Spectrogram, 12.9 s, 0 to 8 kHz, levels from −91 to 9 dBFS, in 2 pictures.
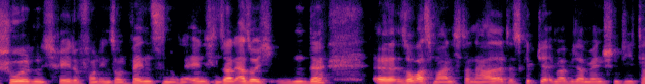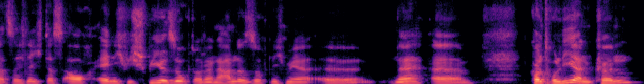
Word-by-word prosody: Schulden, 155 -2 +4
ich 120 - -8
rede 140 -1 0
von 125 +1 -6
Insolvenzen 130 +3 -1
oder 120 +1 -7
ähnlichen 140 -3 -2
Sachen, 150 0 +6
also 150 +1 +5
ich 150 - -1
ne, 155 +3 0 0.5
äh, 155 0 +5
sowas 170 -1 +4
meine 125 +1 -2
ich - - -11
dann 130 -3 -6
halt. 145 +6 0
Es 140 - -7
gibt 170 0 -8
ja 155 - +1
immer 155 0 -4
wieder 140 -1 -2
Menschen, 140 +2 -4
die 140 0 -9
tatsächlich 145 +2 -6
das 140 -1 -6
auch 135 0 +2
ähnlich 145 0 0
wie 125 - -8
Spielsucht 165 +1 +1
oder 120 -4 -2
'ne 110 - -3
andere 150 -1 -1
Sucht 140 +3 -7
nicht 135 -1 -9
mehr, 130 -1 -4
äh 65 +3 -4 0.3
ne, 145 +3 +2
äh, 135 - 0 0.7
kontrollieren 155 - +6
können 185 +11 0
145 Hz, 190 wpm, -24 LUFS, 130-155 Hz, 0.7 s, Sachen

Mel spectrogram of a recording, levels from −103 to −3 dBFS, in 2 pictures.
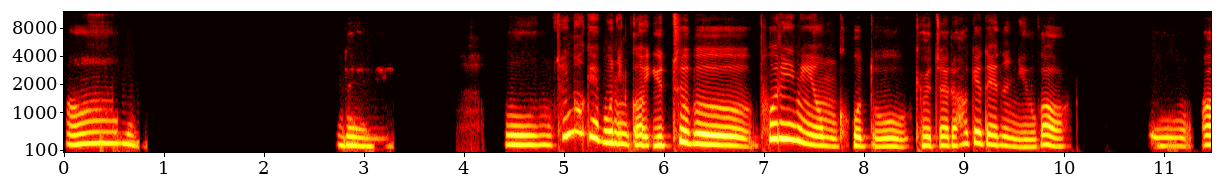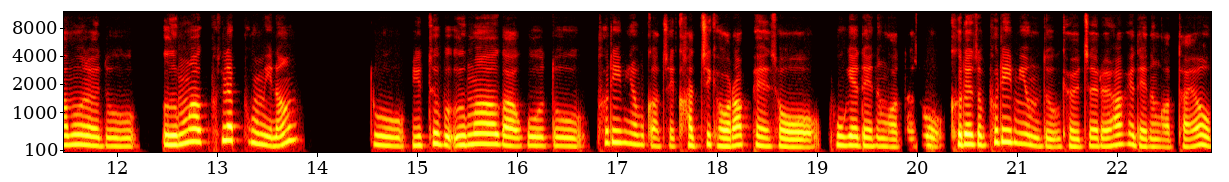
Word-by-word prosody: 아. 255 0 -2 1.9
네. 195 -3 -5 1.1
어 225 -1 +1
생각해 460 -3 +2
보니까 250 -6 +2
유튜브 220 - +5
프리미엄 280 - +3
그것도 190 -3 -3
결제를 210 +1 -3
하게 260 +2 0
되는 215 -6 -3
이유가 190 +3 -3 0.8
어 200 -1 -7
아무래도 205 -4 0 0.3
음악 290 +6 +4
플랫폼이랑 295 - 0 0.7
또 210 -4 -2
유튜브 215 +2 0
음악 245 +1 +3
하고도 205 -1 -2
프리미엄까지 235 -9 -4
같이 210 +2 -3
결합해서 195 -4 +1
보게 215 -1 0
되는 200 -1 -3
것 180 -1 -6
같아서 190 +1 -6
그래서 235 -1 +5
프리미엄도 235 -9 -1
결제를 195 +1 -3
하게 235 +1 -1
되는 185 -3 -4
것 170 -1 -9
같아요. 200 +4 -2
215 Hz, 235 characters per minute, -23 LUFS, 195-240 Hz, 1.9 s, 유튜브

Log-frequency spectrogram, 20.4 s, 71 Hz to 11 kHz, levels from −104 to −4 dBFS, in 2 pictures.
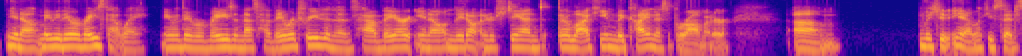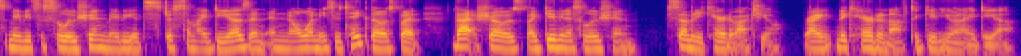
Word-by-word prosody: you - - +4
know, 145 -1 +2
maybe 170 +1 +2
they 170 +1 +3
were 170 - +5
raised 175 +2 +4
that - - -3
way, 130 0 -7
maybe 155 0 -2
they 160 - +1
were 145 -1 -5
raised 155 +2 +4
and 150 -1 -3
that's 150 0 +1
how 140 - -6
they 140 +2 +2
were 170 +2 +2
treated, 190 +1 +1
and 160 -4 -3
that's 140 0 -5
how 145 -1 +2
they 145 +2 +2
are, 160 +1 +4
you 155 - -1
know, 145 0 0
and 155 - -6
they 155 - +1
don't 155 - +2
understand 150 0 +1
they're 155 +1 0
lacking 165 +2 +3
the 150 - +3
kindness 155 -1 +2
barometer. - - -1 0.6
Um, - - +3 0.8
which 175 -2 0
it 165 - +2
you 185 -2 +5
know, - - -1
like 150 - -7
you - - -2
said, 150 - 0
maybe 150 -2 -2
it's 145 - -4
a - - -3
solution, 150 +1 +1
maybe 140 0 -5
it's 135 - +2
just 150 -1 -1
some 145 -1 -4
ideas 135 +3 0
and 140 0 -4
and 145 -1 -9
no 135 0 -3
one 150 0 -2
needs 145 +1 -4
to 140 - -5
take 215 +3 0
those, 135 -1 +1
but - - +1 0.3
that 175 -2 +6
shows 140 -2 +2
by 140 - -1
giving 155 +1 0
a - - -4
solution, 140 0 -4 0.3
somebody 150 -7 0
cared 135 +1 -1
about - - -2
you, - - -9 0.3
right? 135 0 +2
They 155 -1 +1
cared 150 -1 -1
enough 125 0 -3
to 140 - -3
give 140 -3 -5
you 135 -3 -7
an 120 - -5
idea. - - -6
150 Hz, 230 wpm, -27 LUFS, 140-160 Hz, 0.8 s, that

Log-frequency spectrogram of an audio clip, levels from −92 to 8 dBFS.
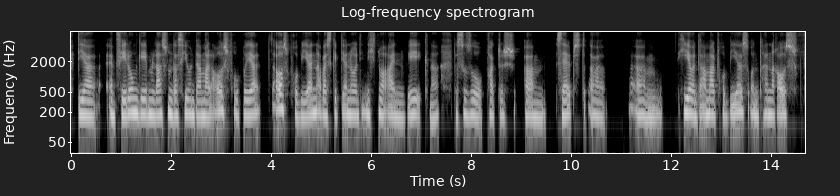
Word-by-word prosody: dir 170 -2 +3 0.2
Empfehlungen 180 +3 +3
geben 180 0 +2
lassen, 175 +2 +2
das 170 -1 -1
hier 185 -3 +1
und 175 -1 +1
da 165 0 +2
mal 160 -1 +2
ausprobier 175 - 0 0.2
ausprobieren 165 -4 +3
aber 170 - 0
es 165 - -1
gibt 180 - -6
ja - - +1
nur 175 -1 +2
die 195 +4 -5
nicht 180 -4 -3
nur 170 -2 +1
einen 155 -2 -1
Weg, 180 +1 -1
ne, 150 +4 -4 0.3
dass 170 - -4
du 185 - -1
so 160 -2 -2
praktisch, 165 -2 -2 0.2
ähm, 155 +1 0 0.2
selbst, 165 -1 -1
äh, 160 -3 -3 0.6
ähm, 165 - -1 0.3
hier 190 -1 +4
und 165 -3 -1
da - - 0
mal 175 -1 +3
probierst 100 - -1
und 175 -5 -3
dann 180 -1 +1
rausf 90 - +1
170 Hz, 155 wpm, -23 LUFS, 160-180 Hz, 0.6 s, hier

